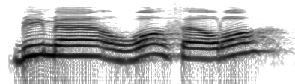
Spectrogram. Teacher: The meme holding a fatha followed by an alif, only 2 vowel counts. غفر. غا, the ghain full, the fa empty, and the ra full.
